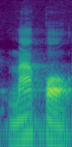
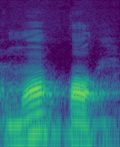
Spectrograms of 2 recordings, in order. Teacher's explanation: mim est légère, Qaf est emphatique, maqa, on ne dit pas donc moqa.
